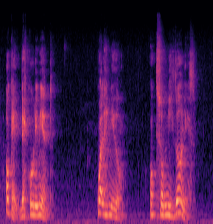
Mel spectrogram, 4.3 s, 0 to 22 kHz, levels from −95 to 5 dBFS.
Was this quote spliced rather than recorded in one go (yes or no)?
yes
